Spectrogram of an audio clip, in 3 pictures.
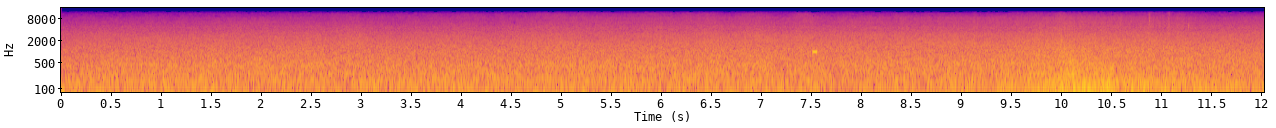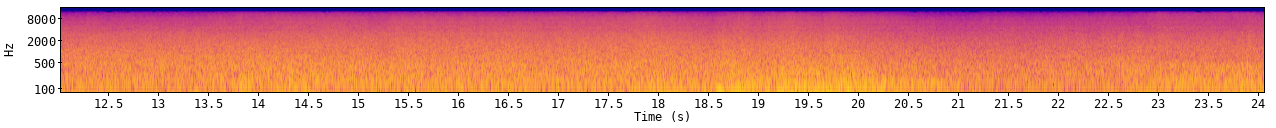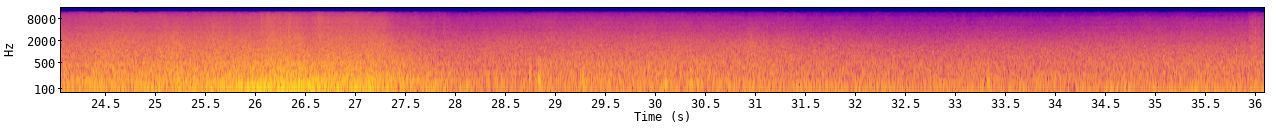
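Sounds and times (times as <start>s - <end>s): ocean surf breaking on beach: 0.0s - 36.0s
wind buffeting microphone: 8.7s - 12.3s.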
